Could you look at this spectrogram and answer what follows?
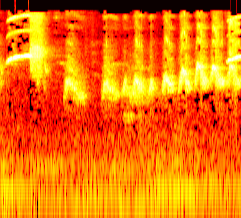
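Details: Old Chinese hwamei singing in a wild forest style to train newly caught birds and stimulate males: a high thin whistle and a burst, then a quick string of repeated warbled notes climbing slightly in pitch.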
